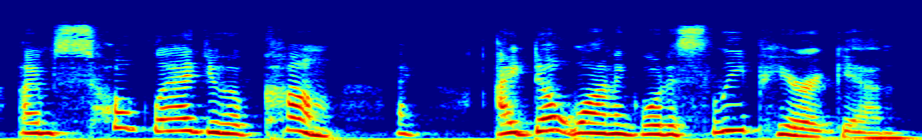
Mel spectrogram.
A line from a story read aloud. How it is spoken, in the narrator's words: cried Freddie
